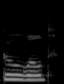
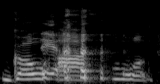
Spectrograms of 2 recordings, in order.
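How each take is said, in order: First: It is said as one syllable, like 'gould'. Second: It is said as two syllables, beginning 'go'. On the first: This is how another character says it. "he's always like Gould" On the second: This is how one character says it. "Teal'c from the first episode pronounces it Goa'uld"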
